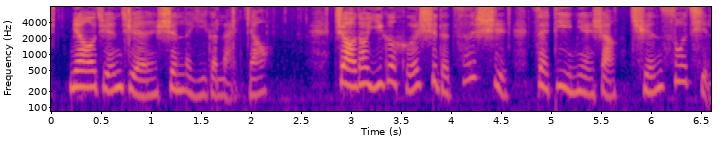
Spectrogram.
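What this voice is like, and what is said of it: Usual voice. Nothing is said of it.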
